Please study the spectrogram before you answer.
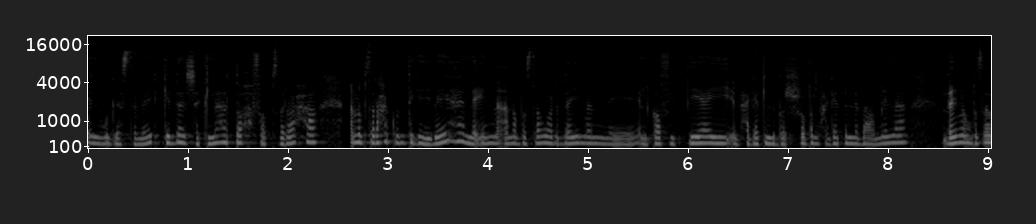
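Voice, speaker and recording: Very fast, gravelly Egyptian woman with a cold. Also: fairly high pitch, mellow. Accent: Egyptian Arabic. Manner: chatty, gushing over items. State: tired voice from a chest cold. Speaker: vlogger, mother. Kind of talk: casual haul video. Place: home in Italy.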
